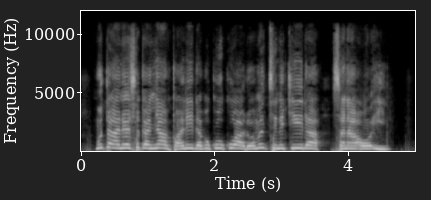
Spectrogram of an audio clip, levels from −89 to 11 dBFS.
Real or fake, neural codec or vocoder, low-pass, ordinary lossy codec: fake; codec, 44.1 kHz, 7.8 kbps, Pupu-Codec; 10.8 kHz; AAC, 64 kbps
